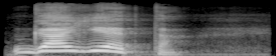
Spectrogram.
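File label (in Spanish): "galleta" Spanish, male; ALIMENTOS; AppLenguaje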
